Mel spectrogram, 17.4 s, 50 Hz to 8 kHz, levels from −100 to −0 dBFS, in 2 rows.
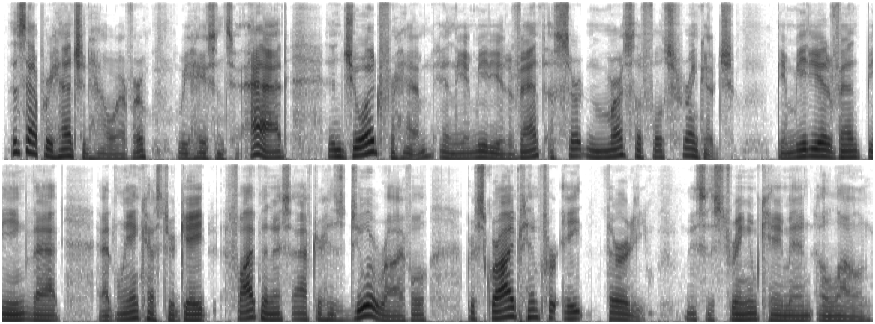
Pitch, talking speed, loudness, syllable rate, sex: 110 Hz, 145 wpm, -20 LUFS, 5.2 syllables/s, male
